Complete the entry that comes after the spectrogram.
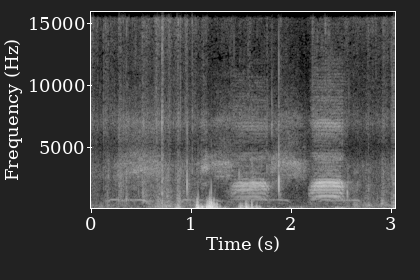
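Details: During a fight over food, two drawn-out crow caws follow a burst of low thumps.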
